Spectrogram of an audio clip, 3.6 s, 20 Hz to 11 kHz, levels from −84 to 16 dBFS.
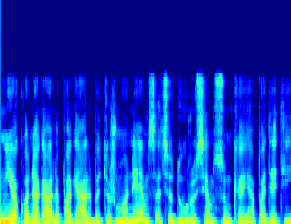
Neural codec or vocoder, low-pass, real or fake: none; 7.2 kHz; real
